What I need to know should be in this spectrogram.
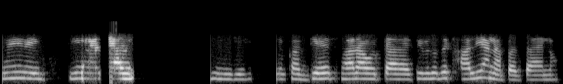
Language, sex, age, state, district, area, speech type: Urdu, female, 30-45, Bihar, Darbhanga, rural, conversation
